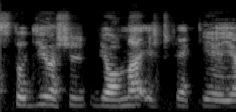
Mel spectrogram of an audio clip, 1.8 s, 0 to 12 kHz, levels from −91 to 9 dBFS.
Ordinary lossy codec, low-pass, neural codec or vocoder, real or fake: MP3, 64 kbps; 10.8 kHz; none; real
